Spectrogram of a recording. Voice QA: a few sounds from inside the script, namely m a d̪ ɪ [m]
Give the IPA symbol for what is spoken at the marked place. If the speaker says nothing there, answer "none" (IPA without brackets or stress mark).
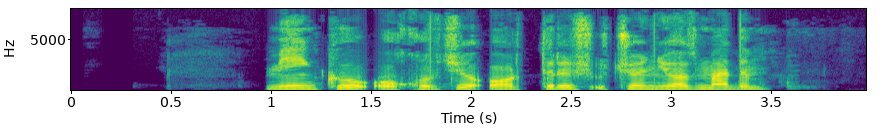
m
